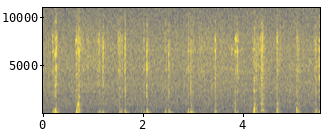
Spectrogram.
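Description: A small speckled beige ceramic plant pot, filled with soil and a small green plant and standing on a white stack, is tapped on its outer wall with fingertips. The result is a steady series of soft, dull taps with a low body and a short bright click on each. Each tap dies away almost at once.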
